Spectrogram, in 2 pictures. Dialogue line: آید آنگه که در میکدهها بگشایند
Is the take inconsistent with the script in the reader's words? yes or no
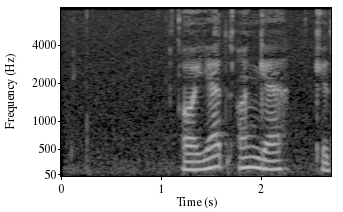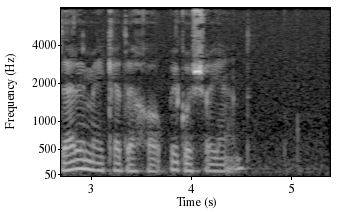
no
